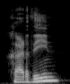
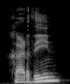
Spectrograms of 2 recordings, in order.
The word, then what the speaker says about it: jardín: Spanish, সেই স্প্যানিশের উচ্চারণে, অর্থাৎ যেটা স্পেনের স্প্যানিশ, সেটা উচ্চারণে কিন্তু খয়ের মতো উচ্চারণ হয়, খ। এবার আমি অডিও গুলো প্লে করব শব্দের সঙ্গে, আপনারা শুনেই বুঝতে পারবেন। Jamón, jardín, joven, ojo, trabajo.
